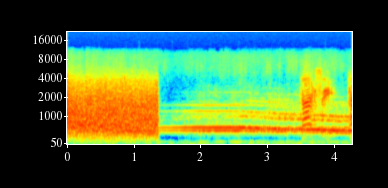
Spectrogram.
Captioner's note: sirens wailing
